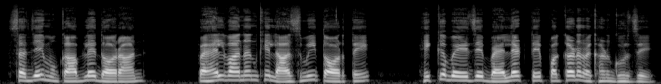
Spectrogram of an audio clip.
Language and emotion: Sindhi, neutral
